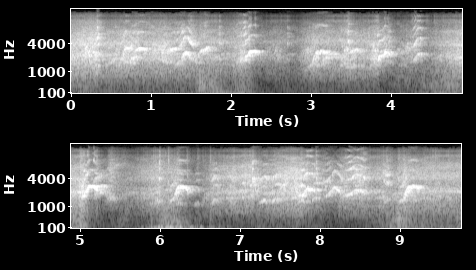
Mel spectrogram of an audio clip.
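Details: Young hand-tame cockatiels, some not yet weaned, calling; bursts of harsh squawking chirps and wavering whistles in clusters every couple of seconds, with brief low thuds between.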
